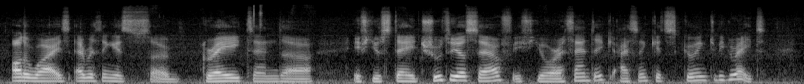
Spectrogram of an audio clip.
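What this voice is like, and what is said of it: Foreign-accented English. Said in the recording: “I really like his accent.”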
